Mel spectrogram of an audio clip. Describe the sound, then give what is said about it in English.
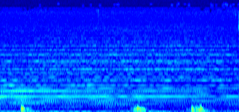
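A human heartbeat: a few soft, low thumps at a slow, uneven pace, the last landing as a quick double beat, faint over a quiet steady hum. “That light pulses to the rhythm of the sound that you have been following. And now, that sound is recognizable. It is your heartbeat.”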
